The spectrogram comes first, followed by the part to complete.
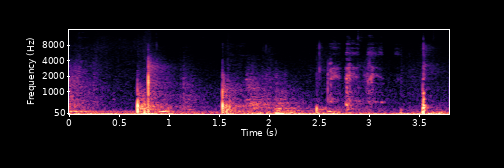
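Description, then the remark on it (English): A few distinct footsteps of men's dress shoes land on a hard bathroom floor, spaced unevenly, each a short sharp knock over a steady low background hum, coming to a stop in front of a stall. “Suddenly there are footsteps in the bathroom.”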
